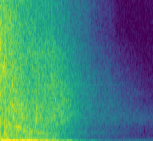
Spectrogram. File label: Incarnon Shot Small; Weapons; Warframe; Duviri; Incarnon Adapters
